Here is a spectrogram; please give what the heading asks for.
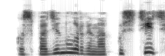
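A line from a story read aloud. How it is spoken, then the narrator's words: Exclamation. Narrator (Russian): воскликнула она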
